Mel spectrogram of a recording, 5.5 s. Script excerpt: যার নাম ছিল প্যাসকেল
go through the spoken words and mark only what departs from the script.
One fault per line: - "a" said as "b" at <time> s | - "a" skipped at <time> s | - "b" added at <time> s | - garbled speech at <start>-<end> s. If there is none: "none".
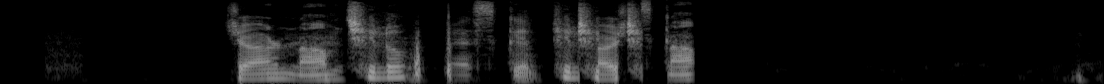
- garbled speech at 2.8-3.5 s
